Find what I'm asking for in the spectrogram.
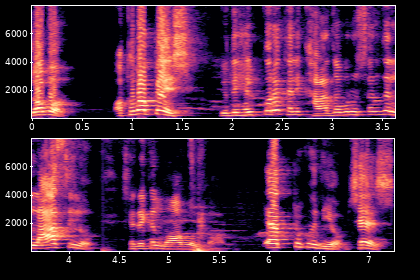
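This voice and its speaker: A man teaching Quran recitation in a tajweed lesson. He drills syllables, asks the viewer quick questions and draws out recited words slowly. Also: high-pitched. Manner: repeats drills, quizzes the viewer.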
